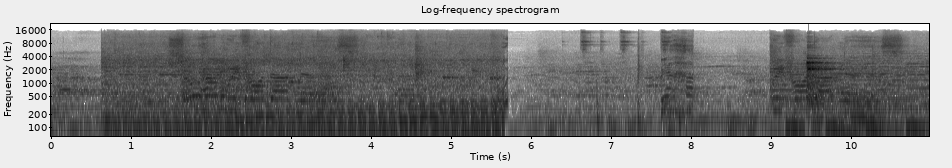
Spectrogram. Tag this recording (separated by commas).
Music, inside a small room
